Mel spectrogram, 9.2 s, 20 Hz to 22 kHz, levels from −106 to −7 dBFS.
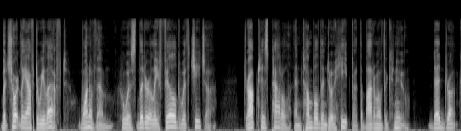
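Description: Nothing goes wrong anywhere in this bit of speech, so there's simply no technical fault to point to.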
